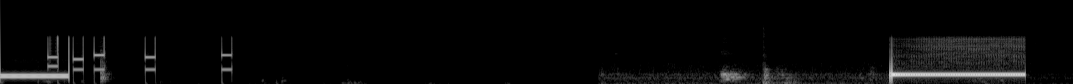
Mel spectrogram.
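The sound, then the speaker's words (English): DTMF keypad tones as a number is dialed out on a studio call-in line: several short, crisp beeps in an uneven rhythm, a quiet stretch with faint clatter, then a long, steady, louder line tone. “Can I dial out with our warm line, or is that not a dialer outer? You should be able to.”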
